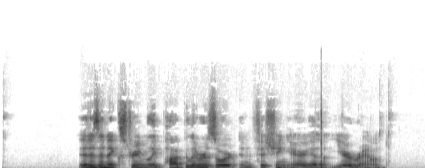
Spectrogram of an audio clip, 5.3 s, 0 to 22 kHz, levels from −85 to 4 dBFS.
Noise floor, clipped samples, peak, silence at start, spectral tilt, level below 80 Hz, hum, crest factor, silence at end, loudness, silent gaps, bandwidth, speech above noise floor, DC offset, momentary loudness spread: -63 dBFS; under 0.1%; -2 dBFS; 1 s; -4.5 dB/octave; -48 dBFS; none; 18 dB; 0.5 s; -19 LUFS; none; 11 kHz; 44 dB; under 0.1%; 10 LU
